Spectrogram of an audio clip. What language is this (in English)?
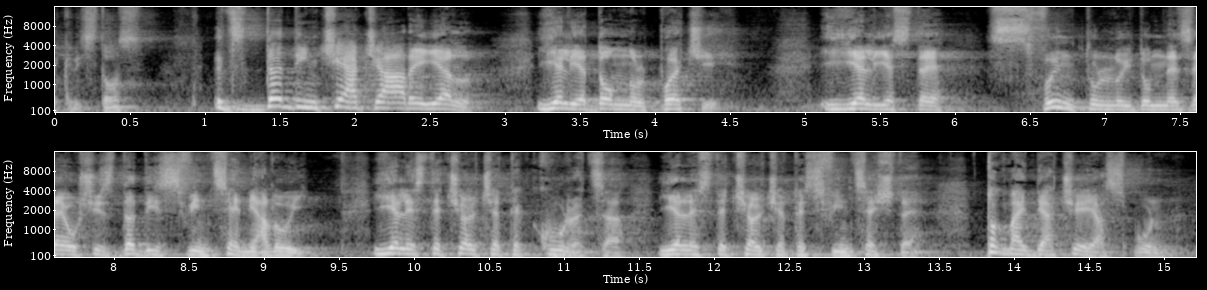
Romanian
